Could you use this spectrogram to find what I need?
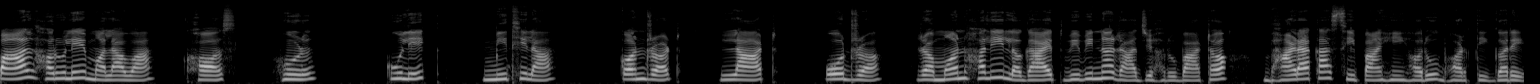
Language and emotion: Nepali, neutral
